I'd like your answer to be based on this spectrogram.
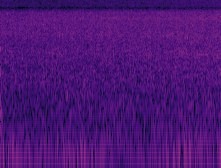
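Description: Steady, even rain falling outdoors, a dense continuous hiss with no breaks, fairly faint and with no voices.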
